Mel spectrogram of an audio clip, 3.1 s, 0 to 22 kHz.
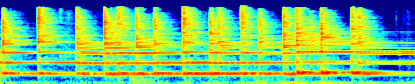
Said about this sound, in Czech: Vstupujeme do místnosti zhruba tak 4x5 metrů a je úplně plná zvonců od těch nejmenších až po tamhle, ty úplně obrovské. No to dobytok nosil kravy.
